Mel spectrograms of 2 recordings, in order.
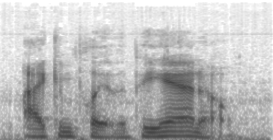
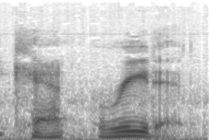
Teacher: can't is always stressed and has a clear vowel sound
